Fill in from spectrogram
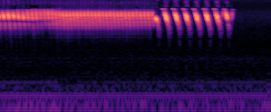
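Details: Canary holding a long rapid trill for about two seconds, followed by around eight evenly spaced, loud descending sweeping notes.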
